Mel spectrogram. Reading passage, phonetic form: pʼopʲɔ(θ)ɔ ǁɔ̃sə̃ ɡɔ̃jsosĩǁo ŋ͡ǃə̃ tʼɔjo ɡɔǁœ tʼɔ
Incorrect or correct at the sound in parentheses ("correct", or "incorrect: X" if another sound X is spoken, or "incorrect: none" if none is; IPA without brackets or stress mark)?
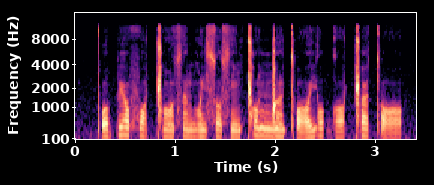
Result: incorrect: f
